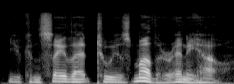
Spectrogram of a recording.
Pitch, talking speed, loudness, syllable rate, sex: 110 Hz, 205 wpm, -18 LUFS, 5.0 syllables/s, male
